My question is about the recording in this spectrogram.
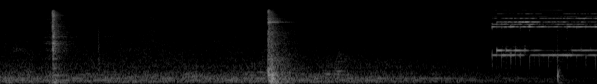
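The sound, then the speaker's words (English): After two sharp knocks over a low hum, a telephone starts ringing with a bright, trilling electronic tone that continues steadily to the end, fairly loud. “Tuesday, the following day, and I get a phone call”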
